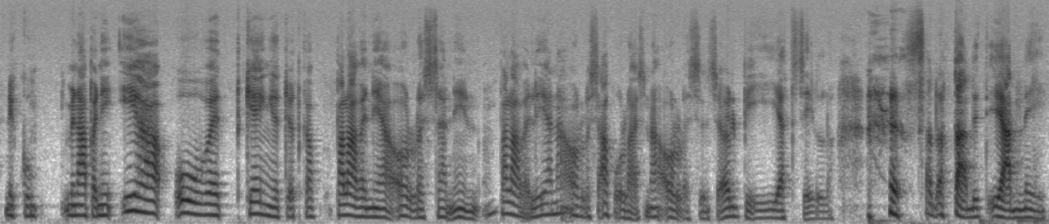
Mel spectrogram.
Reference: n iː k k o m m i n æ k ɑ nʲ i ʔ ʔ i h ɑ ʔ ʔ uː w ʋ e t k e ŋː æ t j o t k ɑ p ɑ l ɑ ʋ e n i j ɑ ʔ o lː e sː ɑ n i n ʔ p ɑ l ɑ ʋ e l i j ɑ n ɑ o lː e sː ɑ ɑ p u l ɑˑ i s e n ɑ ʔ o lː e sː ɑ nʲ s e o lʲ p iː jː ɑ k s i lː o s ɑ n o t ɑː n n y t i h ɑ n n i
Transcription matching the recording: n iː k k u m m i n æ p ɑ nʲ i ʔ ʔ i h ɑ ʔ ʔ uː w ʋ e t k e ŋː æ t j o t k ɑ p ɑ l ɑ ʋ e n i j ɑ ʔ o lː e sː ɑ n i n ʔ p ɑ l ɑ ʋ e l i j ɑ n ɑ o lː e sː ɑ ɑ p u l ɑˑ i s e n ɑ ʔ o lː e sː ɑ nʲ s e o lʲ p iː jː ɑ t s i lː o s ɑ n o t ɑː n n y t i h ɑ n n iː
